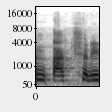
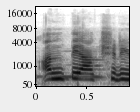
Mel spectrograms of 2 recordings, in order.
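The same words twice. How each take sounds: First: अंताक्षरी said as an-taa-ksha-ri with no "ya" glide; teacher voices the common mistake अंताक्षरी, plain "taa" with no "y"; wrong pronunciation. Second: अंत्याक्षरी said with a clear "tya" glide after "ant"; teacher sounds out अंत्याक्षरी as an-tya-ak-shri; correct pronunciation. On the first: Teacher warns students against saying अंताक्षरी as an-taa-kshari. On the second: Teacher shows students the correct form: अंत्याक्षरी with "tya" spoken clearly. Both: Shown as a demonstration. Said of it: "अंताक्षरी नहीं होता".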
